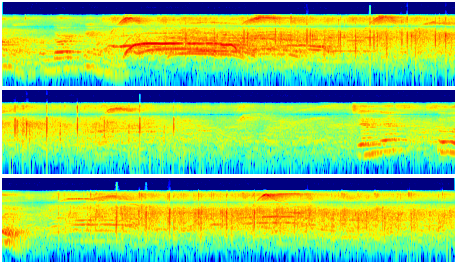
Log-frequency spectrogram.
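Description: Young girls shout and squeal excitedly.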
